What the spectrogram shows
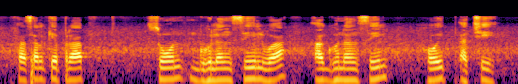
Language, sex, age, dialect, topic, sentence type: Maithili, male, 18-24, Southern/Standard, agriculture, statement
